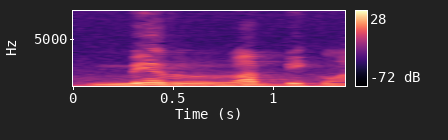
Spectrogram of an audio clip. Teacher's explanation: asal min rabbikum jadi mir rabbikum, tasdidkan atas ra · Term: idgham bila gunnah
